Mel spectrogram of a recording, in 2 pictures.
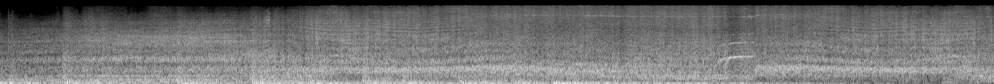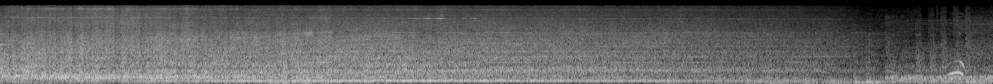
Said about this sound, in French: Ressentir comme nous les jets, parce que quand ils freinent, bah c'est 57 tonnes qui freinent en 15 mètres, c'est énorme. D'ailleurs, on a vu ça a dérapé, c'est hyper impressionnant de l'intérieur.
